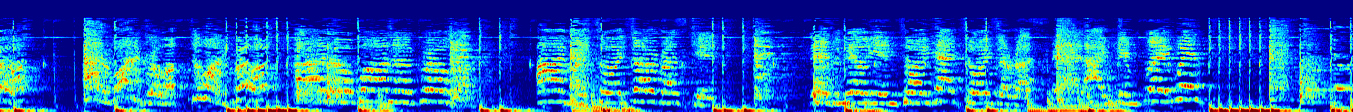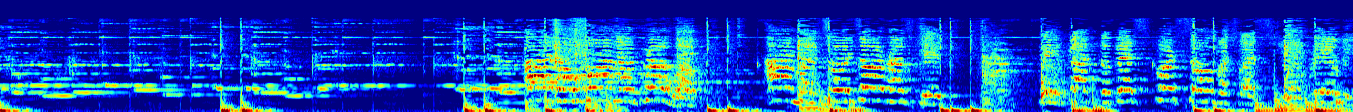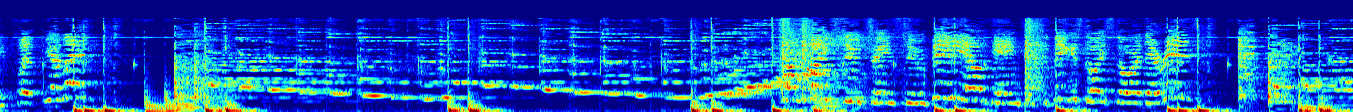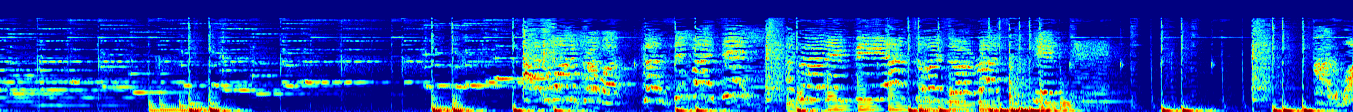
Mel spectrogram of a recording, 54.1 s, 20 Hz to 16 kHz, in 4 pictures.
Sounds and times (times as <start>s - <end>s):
Music: 0.0s - 54.1s.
